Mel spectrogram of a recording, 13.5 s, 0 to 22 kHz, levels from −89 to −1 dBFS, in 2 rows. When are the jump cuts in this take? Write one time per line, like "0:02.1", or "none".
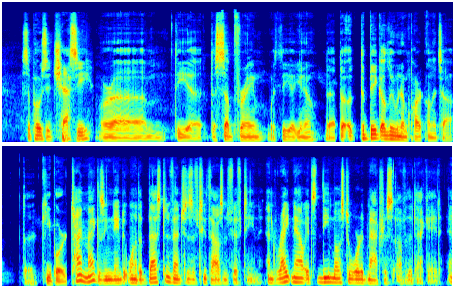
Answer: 0:07.7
